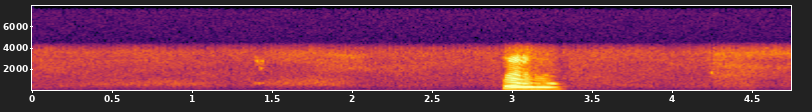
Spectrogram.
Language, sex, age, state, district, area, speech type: Santali, female, 18-30, West Bengal, Birbhum, rural, conversation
